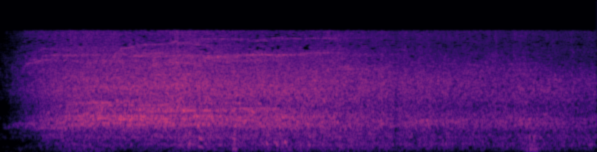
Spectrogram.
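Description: A large crowd at a convention, first-time attendees applauding to show how they feel, bursts into sustained applause, a dense wash of clapping that swells quickly and holds steady for several seconds before easing off slightly.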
